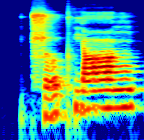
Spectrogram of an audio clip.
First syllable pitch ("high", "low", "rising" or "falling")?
rising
